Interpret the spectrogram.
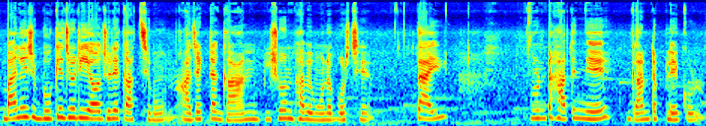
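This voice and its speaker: A woman narrating a romantic novel slowly and with emotion as a storyteller. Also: fairly high pitch, fairly even intonation, darkish tone, faint music behind. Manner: slow, emotional reading.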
